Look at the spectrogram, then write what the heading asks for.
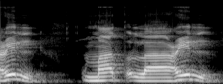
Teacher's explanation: আইনটা পড়ার সময় গলার মধ্যে চাপ দিয়ে অবশ্যই পড়তে হবে তাহলে আইনটা সহি শুদ্ধ উচ্চারণ হবে অন্যথায় আইনটা অনেকে হামজা উচ্চারণ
